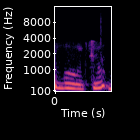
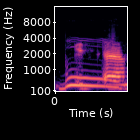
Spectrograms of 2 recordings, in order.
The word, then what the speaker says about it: Vhuthu: It's spelled V-H-U-T-H-U culture. How do we pronounce it? – It's actually Bootu. Bootu. – It's in Tshivenda.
